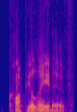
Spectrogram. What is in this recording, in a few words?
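"copulative", American English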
